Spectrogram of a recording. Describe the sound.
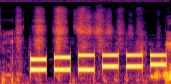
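Six evenly spaced touch-tone beeps as a telephone is dialed to place a call, each a short, steady two-pitch tone separated by brief silent gaps.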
